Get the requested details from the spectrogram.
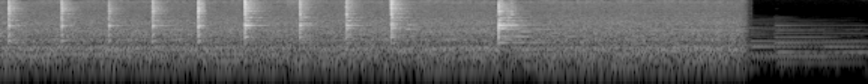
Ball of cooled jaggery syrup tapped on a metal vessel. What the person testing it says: పాకం గట్టిపడితేనే సౌండ్ అలా వస్తుంది. మెత్తగా ఉంటే గనక అలా రాదు.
